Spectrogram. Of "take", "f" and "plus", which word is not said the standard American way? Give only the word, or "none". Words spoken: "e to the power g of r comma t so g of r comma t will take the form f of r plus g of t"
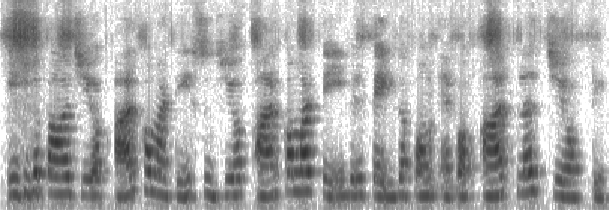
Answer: f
